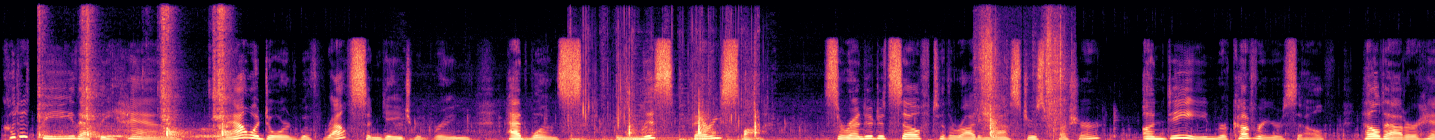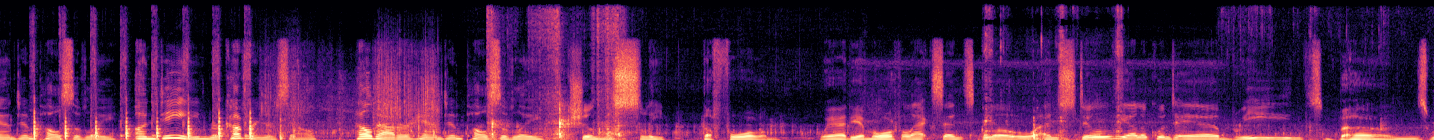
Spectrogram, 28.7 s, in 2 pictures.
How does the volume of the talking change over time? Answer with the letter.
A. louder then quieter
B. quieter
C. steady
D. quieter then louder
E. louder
C.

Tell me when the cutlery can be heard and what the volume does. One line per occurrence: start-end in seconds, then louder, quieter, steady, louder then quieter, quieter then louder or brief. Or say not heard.
not heard.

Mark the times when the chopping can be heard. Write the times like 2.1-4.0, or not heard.
0.3-2.5, 5.7-7.6, 9.8-10.8, 14.7-16.9, 19.2-20.6, 24.1-25.6.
